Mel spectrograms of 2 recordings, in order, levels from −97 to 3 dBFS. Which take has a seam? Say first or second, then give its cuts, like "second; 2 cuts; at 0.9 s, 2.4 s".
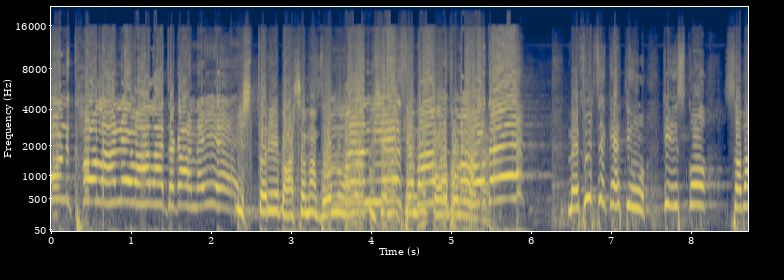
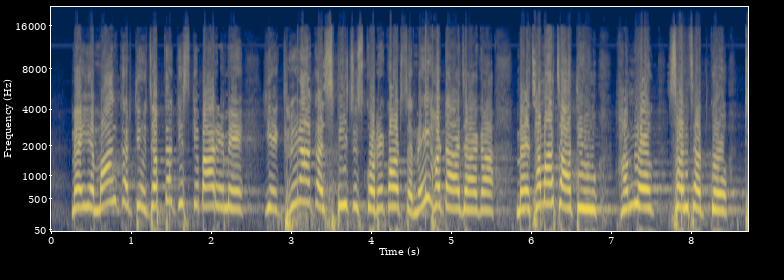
first; 1 cut; at 6.3 s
